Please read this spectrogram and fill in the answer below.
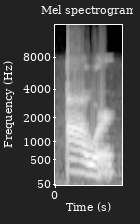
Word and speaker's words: hour: Nah, ini juga sama huruf pertamanya H ini konsonan. Tetapi pas kita baca kata ini our, H-nya silent. Oke. Hour.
